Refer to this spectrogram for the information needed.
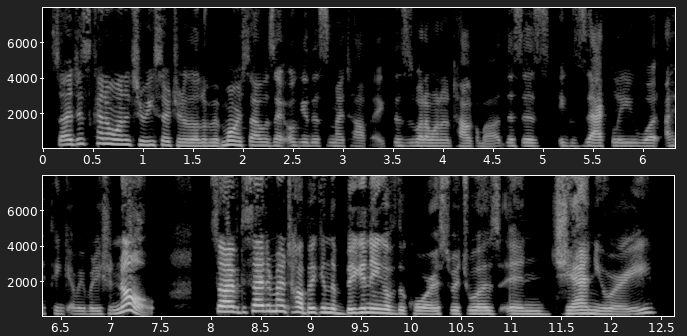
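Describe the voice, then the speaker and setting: Animated in tone, a woman with a medium pitch speaks at a very fast pace with lively intonation and big swings in loudness. The background is quiet, and the sound is dry and close with no echo. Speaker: podcast host, university student. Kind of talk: casual chat.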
